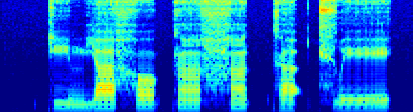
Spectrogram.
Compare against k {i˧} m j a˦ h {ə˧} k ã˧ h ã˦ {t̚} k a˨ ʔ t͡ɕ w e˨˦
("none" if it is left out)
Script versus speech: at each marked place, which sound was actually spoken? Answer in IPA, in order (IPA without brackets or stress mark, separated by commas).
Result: i˥˧, ɔ˧, t̚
